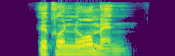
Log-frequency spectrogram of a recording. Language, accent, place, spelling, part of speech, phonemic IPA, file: German, Germany, Berlin, Ökonomin, noun, /ˌøːkoˈnoːmɪn/, De-Ökonomin.ogg
- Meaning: female equivalent of Ökonom (“economist”)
